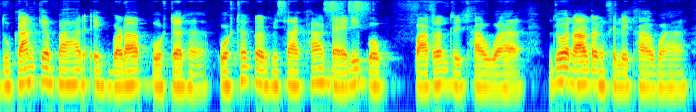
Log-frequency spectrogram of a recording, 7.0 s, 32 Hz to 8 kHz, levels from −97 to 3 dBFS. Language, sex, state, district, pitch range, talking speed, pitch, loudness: Hindi, male, Jharkhand, Garhwa, 110-125 Hz, 190 wpm, 115 Hz, -22 LUFS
